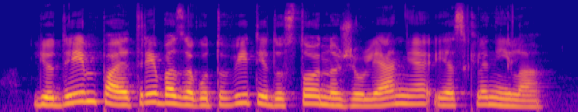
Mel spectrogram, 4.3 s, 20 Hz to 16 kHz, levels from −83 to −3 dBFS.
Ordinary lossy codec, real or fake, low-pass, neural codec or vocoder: none; real; 14.4 kHz; none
